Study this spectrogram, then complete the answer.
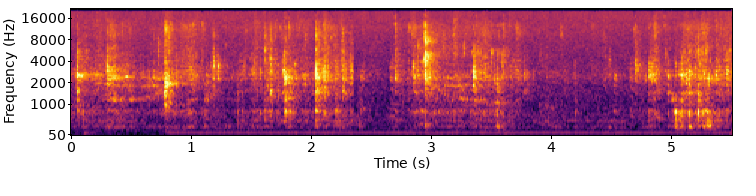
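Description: Eggs, honey, vanilla and melted butter mixed in a pot for gluten-free corn cakes, a wet scraping and stirring sound in repeated strokes close by, with a faint steady hum underneath.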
